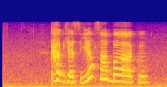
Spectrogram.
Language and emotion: Russian, positive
